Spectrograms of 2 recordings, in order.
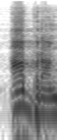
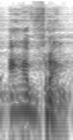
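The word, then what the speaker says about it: אַבְרָם: So instead of saying Abram, the way we will say it, if you are to read it in Hebrew, you will say Avram.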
